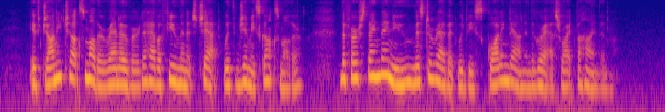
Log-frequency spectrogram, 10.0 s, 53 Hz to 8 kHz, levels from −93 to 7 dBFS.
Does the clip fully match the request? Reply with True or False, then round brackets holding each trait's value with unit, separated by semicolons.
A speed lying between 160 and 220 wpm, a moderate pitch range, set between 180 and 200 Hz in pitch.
True (200 wpm; 4.0 semitones; 190 Hz)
